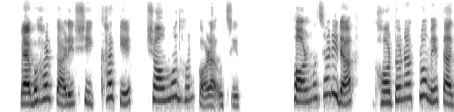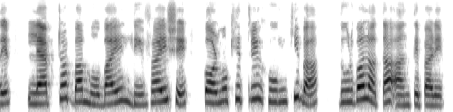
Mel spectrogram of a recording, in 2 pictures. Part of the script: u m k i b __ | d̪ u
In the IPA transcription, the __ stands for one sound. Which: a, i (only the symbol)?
a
